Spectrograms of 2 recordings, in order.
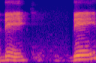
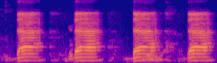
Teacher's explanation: Dal itu jangan kita ucapkan terlalu jauh ke dalam kayak pengucapan kita huruf d biasa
